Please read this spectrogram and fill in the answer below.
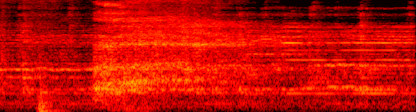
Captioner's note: sigh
